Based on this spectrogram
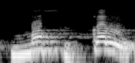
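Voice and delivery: "मस्कल" broken as mas-kal, k sounded; wrong pronunciation. Shown as a demonstration. Teacher breaking down the mistake, wrong pronunciation. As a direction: split "मस्कल" in two with a clear k. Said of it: "मस्कल नहीं होता है".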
